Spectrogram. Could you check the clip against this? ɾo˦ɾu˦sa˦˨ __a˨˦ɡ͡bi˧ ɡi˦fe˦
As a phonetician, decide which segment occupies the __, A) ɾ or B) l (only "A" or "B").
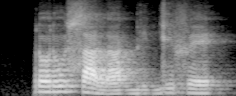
B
